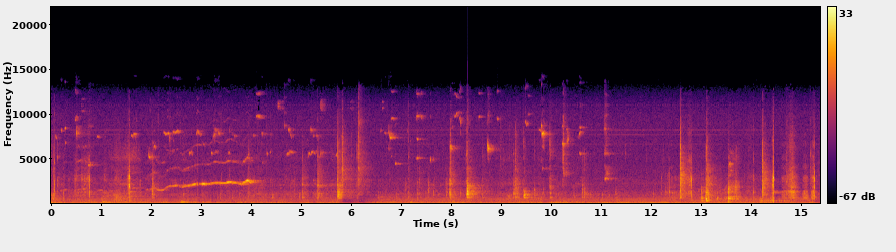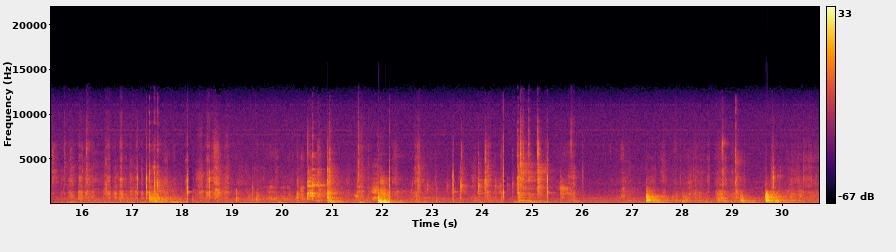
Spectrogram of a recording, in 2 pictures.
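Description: Barnett Quad 400 crossbow being cocked with its built-in crank cocking system: irregular clicks and knocks of the crank and string handling, with a brief rising squeak a few seconds in. Two louder thunks come in the second half.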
